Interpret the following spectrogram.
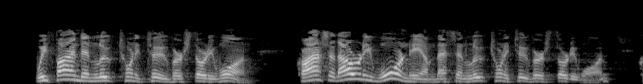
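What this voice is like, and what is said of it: Southern US Alabama accent. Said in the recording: “I'm from the Southland. They say, oh, you somewhere from down south. And when I say Bama, they know... Oh, you've got that accent.”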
